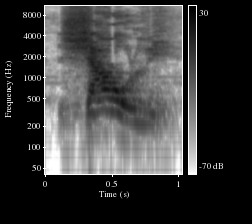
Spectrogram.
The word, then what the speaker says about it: Joule: Eu falei Joule, mas J se escreve, na verdade, o nome do cientista James Prescott Joule. Joule é a forma que se escreve, Joule é a forma que se pronuncia, tá bom?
